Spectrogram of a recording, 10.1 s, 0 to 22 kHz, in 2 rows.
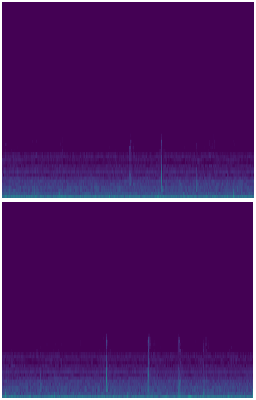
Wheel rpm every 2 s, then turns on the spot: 0, 0, 0, 0, 0.
none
